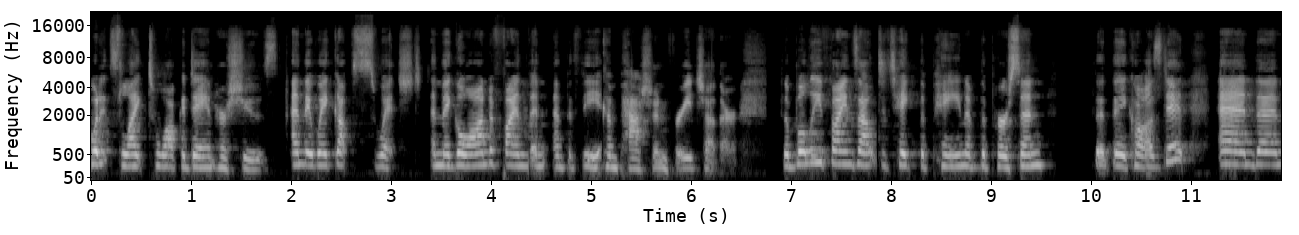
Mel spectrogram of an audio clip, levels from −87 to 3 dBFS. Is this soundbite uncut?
no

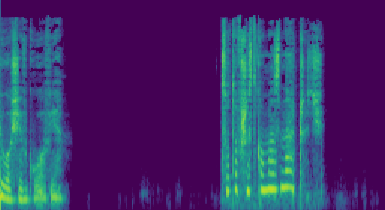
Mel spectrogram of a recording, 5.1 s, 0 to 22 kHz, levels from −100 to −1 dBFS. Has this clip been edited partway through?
no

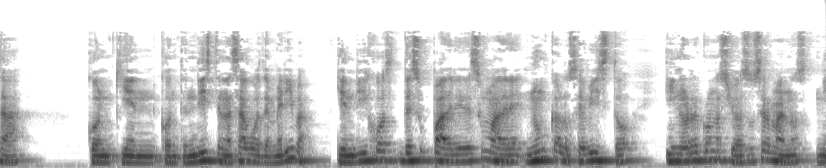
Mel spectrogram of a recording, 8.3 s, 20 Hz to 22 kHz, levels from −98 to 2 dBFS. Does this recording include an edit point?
yes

